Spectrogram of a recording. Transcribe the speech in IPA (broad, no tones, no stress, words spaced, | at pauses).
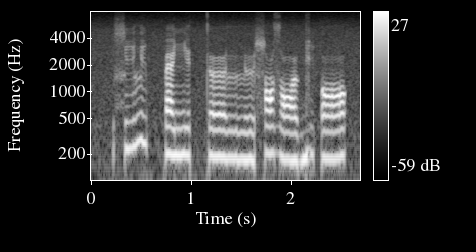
ɬi lipːæ ɲetːœːlːø ɬɔzˤɵː ɡiʔɔ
